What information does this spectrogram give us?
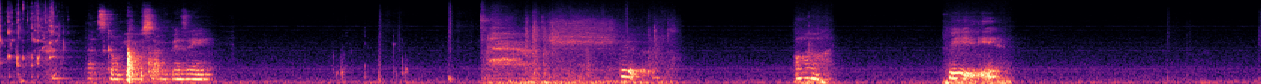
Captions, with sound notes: (flirty noises) You are... ...clearly...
